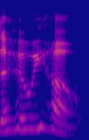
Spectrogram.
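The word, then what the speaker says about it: A hui hou: but is it away how it's closed it's a Hui ho a Hui ho okay and what is a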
